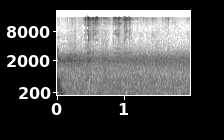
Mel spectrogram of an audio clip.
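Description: A set of keys jingling lightly in a hand, with a few soft clinks about half a second in.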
